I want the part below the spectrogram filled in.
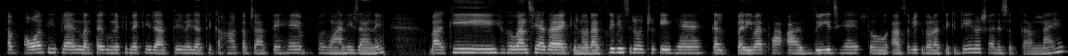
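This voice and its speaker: Low, flat-voiced woman vlogging. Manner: chatty, mixes English into Hindi. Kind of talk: casual family vlog.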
